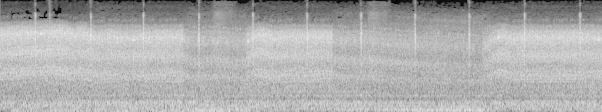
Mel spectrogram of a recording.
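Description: A bus engine hums steadily as the bus drives slowly along.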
